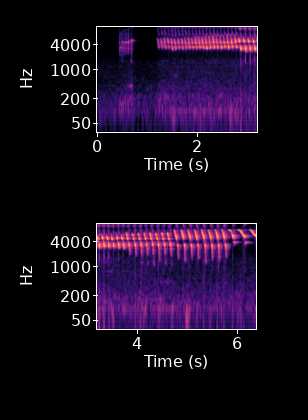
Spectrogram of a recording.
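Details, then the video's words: Canary singing energetically in the cuit cuit style as a lure for young canaries: after a brief opening note, a sustained rapid trill that gradually speeds into rolling, rattling pulses for several seconds. "pancingan burung kenari gacor cuit cuit emosi, kesukaan kenari muda belajar bunyi"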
